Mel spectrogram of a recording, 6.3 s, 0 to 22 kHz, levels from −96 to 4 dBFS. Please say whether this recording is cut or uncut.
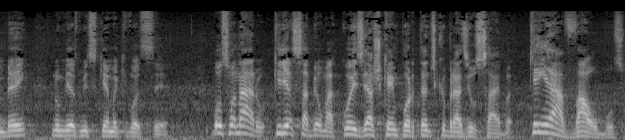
cut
